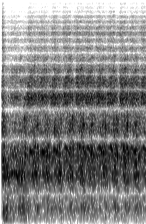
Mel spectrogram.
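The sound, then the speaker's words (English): A tractor engine cranks and grumbles in a steady, rough mechanical drone as its key is turned, fairly loud, continuing without catching into a clean idle. “The tractor grumbled.”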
